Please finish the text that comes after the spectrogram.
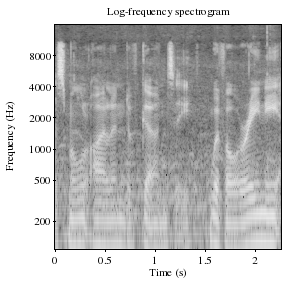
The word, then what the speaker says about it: Aurigny: island of gy with orini Air Services the g is silent security was pretty quiet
